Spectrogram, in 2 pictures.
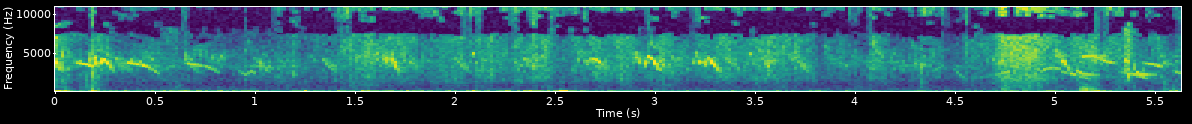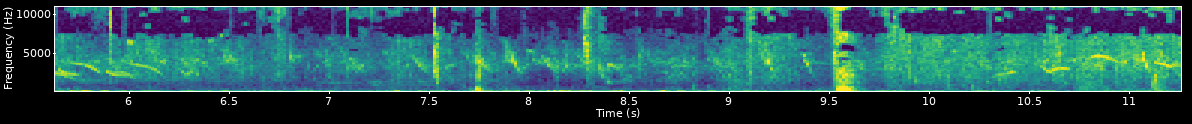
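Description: Birds chirping in quick runs of short high calls, with a few knocks and a low rumble underneath.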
